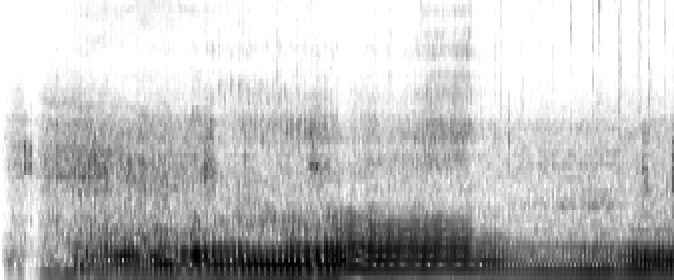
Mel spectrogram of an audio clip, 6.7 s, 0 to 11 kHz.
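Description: Audi A4 Quattro rally car engine revving hard under load as the car drives through a corner and away. The pitch dips and then rises sharply about three and a half seconds in, falls back a second later, and then holds steady.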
